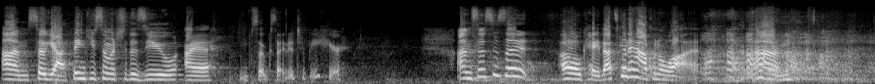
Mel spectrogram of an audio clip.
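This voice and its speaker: A woman speaks at a high pitch with lively intonation and big swings in loudness. Noticeable background noise is present. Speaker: marine mammal researcher. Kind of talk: lecture. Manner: fast.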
